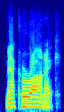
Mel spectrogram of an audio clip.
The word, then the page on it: macaronic: American English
